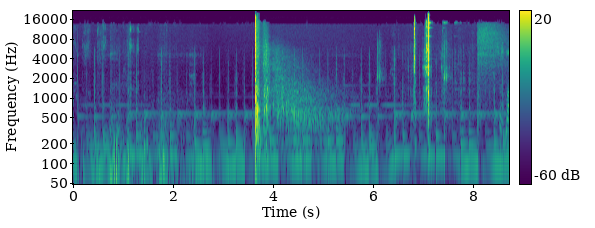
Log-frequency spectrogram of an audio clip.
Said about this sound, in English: It's the first time I've been out to shoot it, and you know, 10 shots, I'm already pretty close to the bullseye.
